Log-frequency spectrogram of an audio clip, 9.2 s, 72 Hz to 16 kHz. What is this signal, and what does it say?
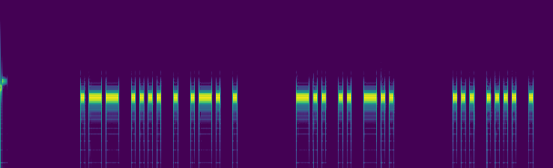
Morse code, heard as a keyed tone, about 17 wpm, 700 Hz. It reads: WHERE DID SHE
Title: 2x Word-Spacing - Sentences from Top 200 Words - 17wpm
